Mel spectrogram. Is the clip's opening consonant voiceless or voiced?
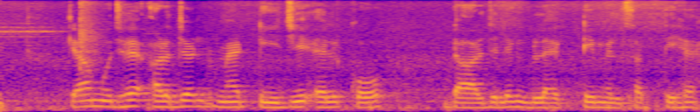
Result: voiceless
